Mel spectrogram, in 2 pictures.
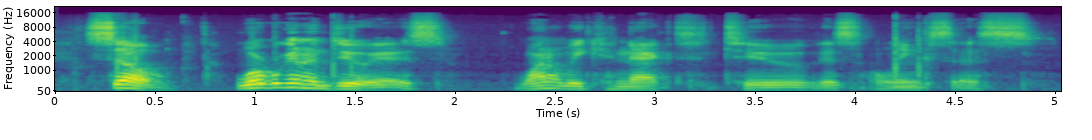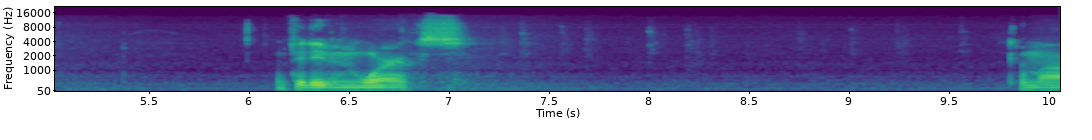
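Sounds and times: computer mouse clicks: 7.2s - 9.7s.

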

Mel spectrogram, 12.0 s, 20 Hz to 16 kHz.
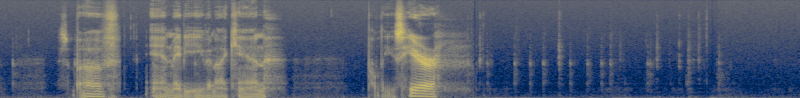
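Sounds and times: computer mouse clicks: 7.1s - 10.9s.

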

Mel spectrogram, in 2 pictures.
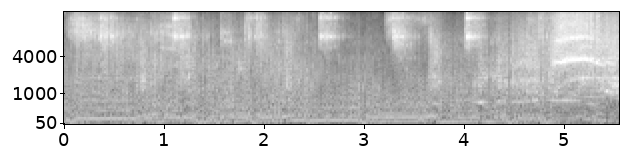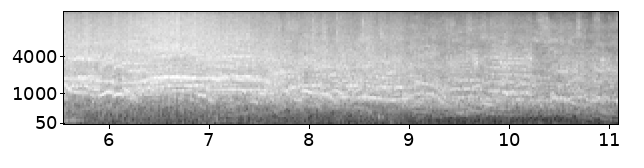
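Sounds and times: loud music with heavy bass: 0.0s - 7.4s
crowd cheering and screaming: 4.4s - 11.0s.

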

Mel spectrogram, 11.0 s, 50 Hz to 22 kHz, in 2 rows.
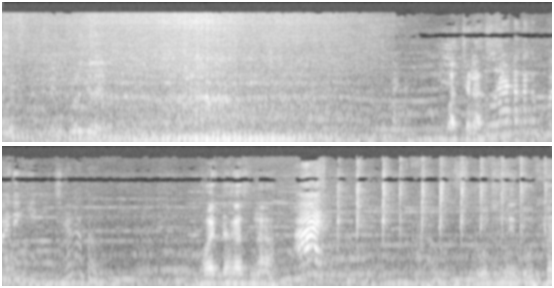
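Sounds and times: vehicle engine passing: 0.0s - 3.9s.

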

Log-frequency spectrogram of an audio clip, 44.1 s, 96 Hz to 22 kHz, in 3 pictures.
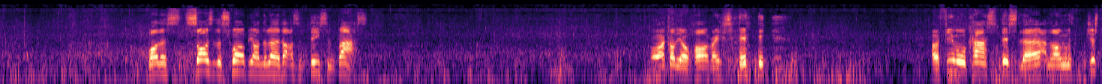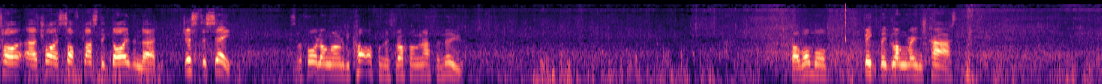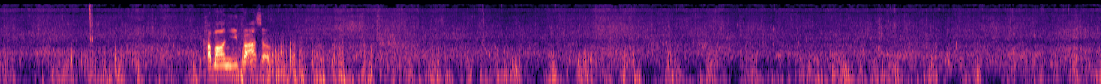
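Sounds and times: sea water washing around rocks: 0.0s - 44.0s
wind buffeting microphone: 0.0s - 44.0s.

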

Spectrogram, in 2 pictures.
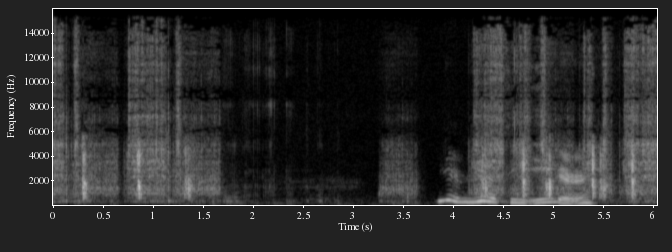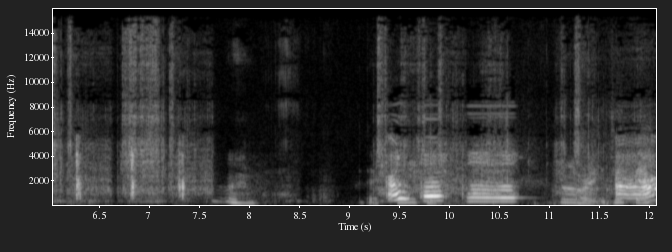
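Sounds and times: sharp plastic clicks: 0.0s - 1.7s, 4.2s - 7.6s.

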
